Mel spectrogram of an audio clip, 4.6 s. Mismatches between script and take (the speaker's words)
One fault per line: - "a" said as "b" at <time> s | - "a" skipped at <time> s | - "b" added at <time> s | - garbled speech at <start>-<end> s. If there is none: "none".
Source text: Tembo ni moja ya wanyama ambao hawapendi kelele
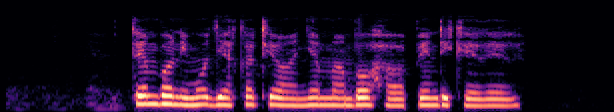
- "kati" added at 1.8 s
